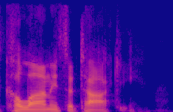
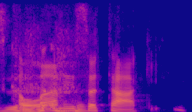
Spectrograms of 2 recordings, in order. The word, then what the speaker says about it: Kalani Sitake: Coaches, pronounce his name for me. Katina Sitake. – I'm blanking right now. His name is Kalani Sitake. – Said Katina. – Katina, boy, is Kalani Sitake. – Kalani Sitake.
